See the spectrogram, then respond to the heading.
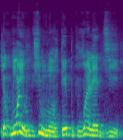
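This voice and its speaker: Indignant Ivorian man, dark muffled tone. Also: a little high, very animated, moderate pace. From Ivory Coast. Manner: indignant, emphatic, repetitive. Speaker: panel debate participant. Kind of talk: heated informal political rant on a live audio panel.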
